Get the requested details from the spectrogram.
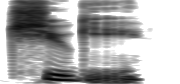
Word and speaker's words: cheugy: It's spelled C-H-E-U-G-Y. It is fun to say. – It is kind of fun to say. – Chuggy.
